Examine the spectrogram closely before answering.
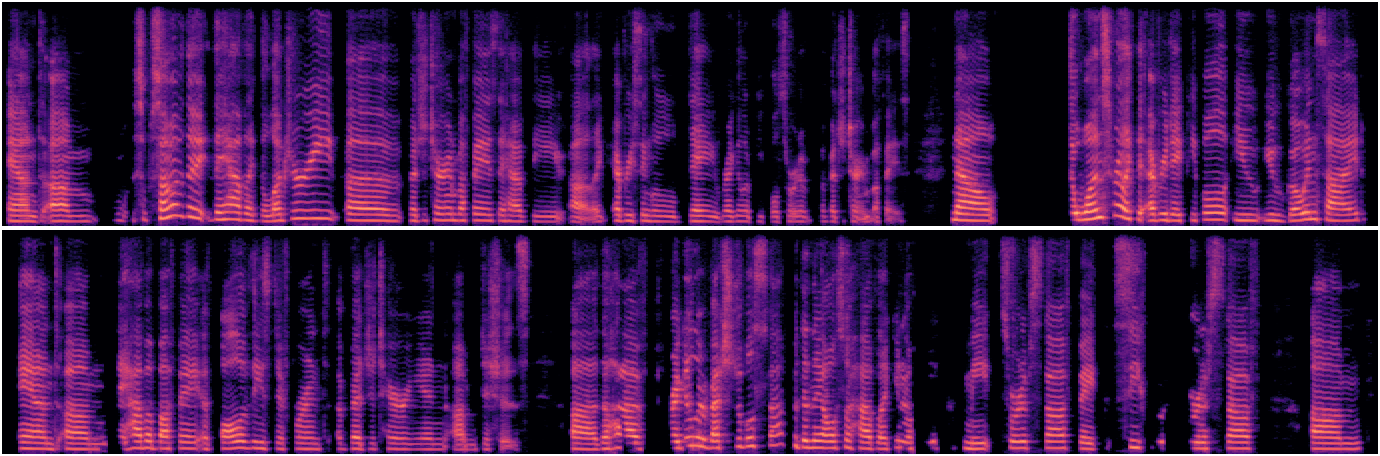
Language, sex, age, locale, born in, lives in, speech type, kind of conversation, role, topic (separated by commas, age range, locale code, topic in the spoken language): English, female, 40-44, en-US, United States, United States, conversation, podcast, guest, In what ways do our cultural backgrounds influence our eating habits and food choices?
